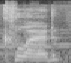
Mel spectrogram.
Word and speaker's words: Cled: You butchered that heavily, but you can say Cled. Pronounced like red. Like past tense of read. Red.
